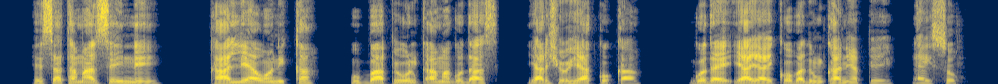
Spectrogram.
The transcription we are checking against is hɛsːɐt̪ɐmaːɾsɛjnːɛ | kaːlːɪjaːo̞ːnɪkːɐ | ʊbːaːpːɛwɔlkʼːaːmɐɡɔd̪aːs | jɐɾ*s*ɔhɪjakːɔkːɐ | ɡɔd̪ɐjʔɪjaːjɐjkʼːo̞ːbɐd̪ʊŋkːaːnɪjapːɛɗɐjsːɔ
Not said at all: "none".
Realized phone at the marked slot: ʃ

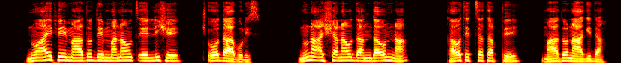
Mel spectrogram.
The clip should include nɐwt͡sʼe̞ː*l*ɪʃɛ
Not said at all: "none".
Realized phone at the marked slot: lː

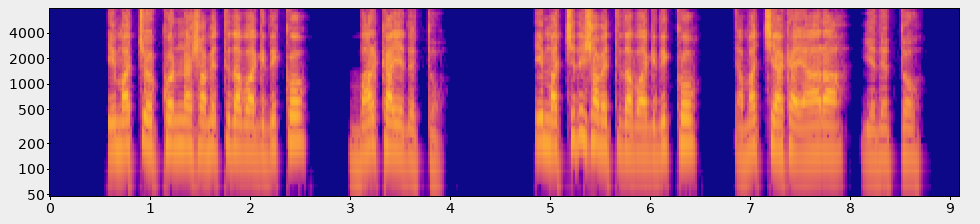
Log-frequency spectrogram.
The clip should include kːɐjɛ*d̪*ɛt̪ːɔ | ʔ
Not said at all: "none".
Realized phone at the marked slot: d̪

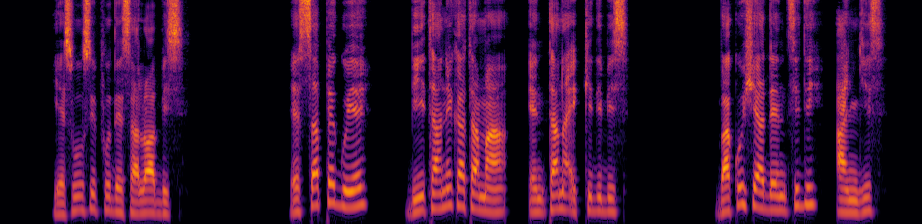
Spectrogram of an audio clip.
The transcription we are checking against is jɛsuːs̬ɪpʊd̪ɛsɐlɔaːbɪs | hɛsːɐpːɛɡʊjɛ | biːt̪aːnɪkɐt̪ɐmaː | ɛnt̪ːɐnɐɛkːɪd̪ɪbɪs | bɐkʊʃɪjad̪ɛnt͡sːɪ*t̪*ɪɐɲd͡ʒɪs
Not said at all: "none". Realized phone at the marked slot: d̪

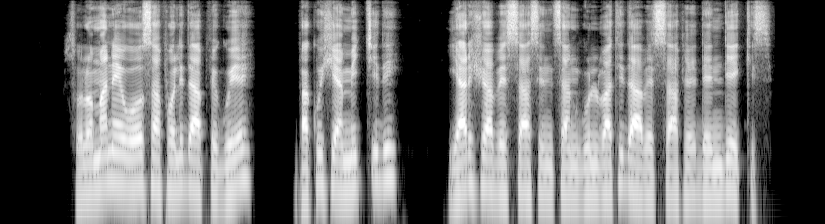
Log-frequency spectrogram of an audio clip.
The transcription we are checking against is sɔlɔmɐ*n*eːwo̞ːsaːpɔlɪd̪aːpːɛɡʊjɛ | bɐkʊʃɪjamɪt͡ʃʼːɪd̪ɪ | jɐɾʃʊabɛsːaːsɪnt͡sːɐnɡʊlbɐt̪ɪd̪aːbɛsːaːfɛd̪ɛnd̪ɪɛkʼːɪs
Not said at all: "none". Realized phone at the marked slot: n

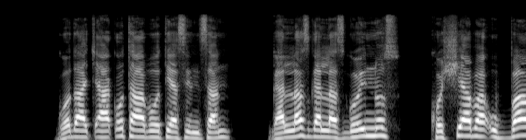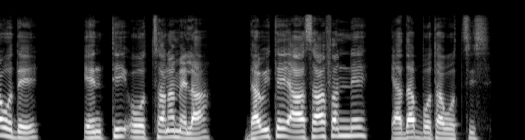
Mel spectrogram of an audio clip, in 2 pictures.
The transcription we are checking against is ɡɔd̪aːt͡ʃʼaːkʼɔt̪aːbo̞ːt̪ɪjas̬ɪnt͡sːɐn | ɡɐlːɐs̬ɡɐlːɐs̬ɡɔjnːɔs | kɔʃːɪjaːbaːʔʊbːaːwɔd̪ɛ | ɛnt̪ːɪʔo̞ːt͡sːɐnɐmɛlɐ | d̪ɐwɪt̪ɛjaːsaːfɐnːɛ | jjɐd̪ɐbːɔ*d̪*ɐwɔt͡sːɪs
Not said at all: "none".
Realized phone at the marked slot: t̪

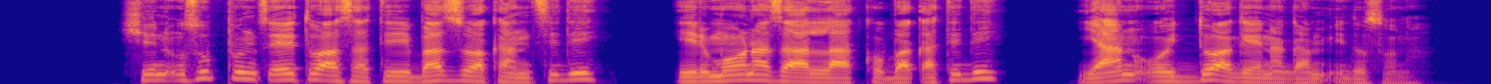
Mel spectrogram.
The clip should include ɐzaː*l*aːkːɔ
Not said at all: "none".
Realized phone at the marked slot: lː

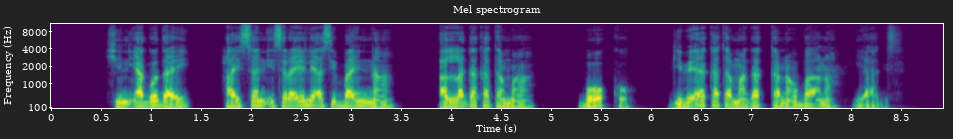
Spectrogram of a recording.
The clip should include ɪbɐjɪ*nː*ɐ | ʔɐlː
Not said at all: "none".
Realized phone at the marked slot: nː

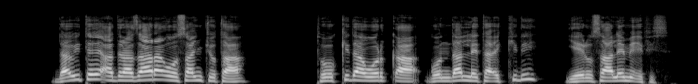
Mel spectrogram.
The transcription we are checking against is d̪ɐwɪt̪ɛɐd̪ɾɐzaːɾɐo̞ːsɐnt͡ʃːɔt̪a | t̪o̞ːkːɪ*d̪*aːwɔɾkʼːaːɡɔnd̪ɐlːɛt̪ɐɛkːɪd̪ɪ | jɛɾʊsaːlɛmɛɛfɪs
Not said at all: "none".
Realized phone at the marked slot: d̪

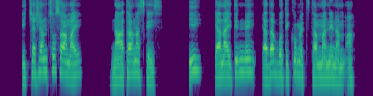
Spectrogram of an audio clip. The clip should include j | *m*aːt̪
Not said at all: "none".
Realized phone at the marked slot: n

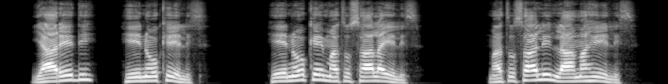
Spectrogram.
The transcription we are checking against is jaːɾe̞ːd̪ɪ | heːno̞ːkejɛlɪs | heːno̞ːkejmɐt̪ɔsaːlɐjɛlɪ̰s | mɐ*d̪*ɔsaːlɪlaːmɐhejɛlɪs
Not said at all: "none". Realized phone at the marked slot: t̪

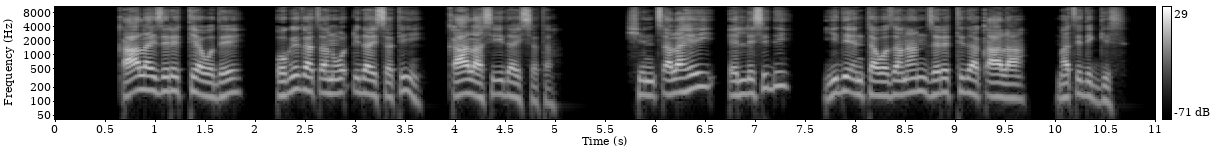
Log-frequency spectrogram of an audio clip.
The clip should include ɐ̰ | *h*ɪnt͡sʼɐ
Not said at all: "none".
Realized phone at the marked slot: ʃ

